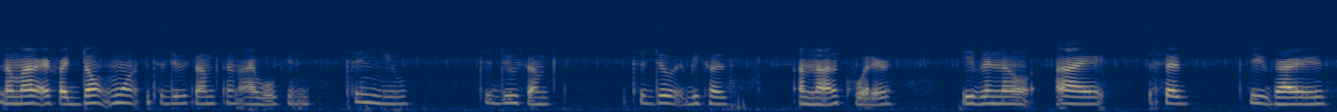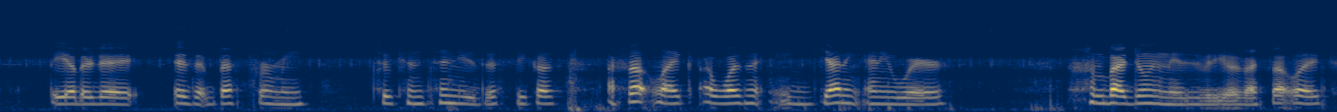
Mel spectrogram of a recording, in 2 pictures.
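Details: Speech of an adult woman with cerebral palsy, real; slow with long pauses, no specific speech disorder named.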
